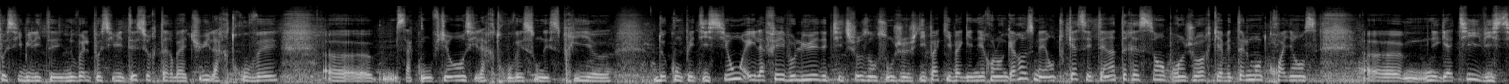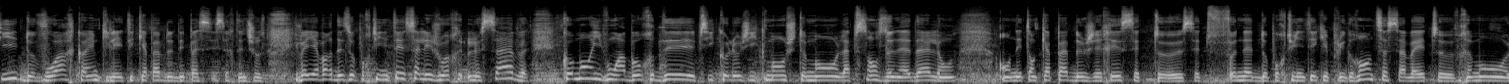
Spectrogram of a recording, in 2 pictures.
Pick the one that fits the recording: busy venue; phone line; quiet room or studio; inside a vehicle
busy venue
